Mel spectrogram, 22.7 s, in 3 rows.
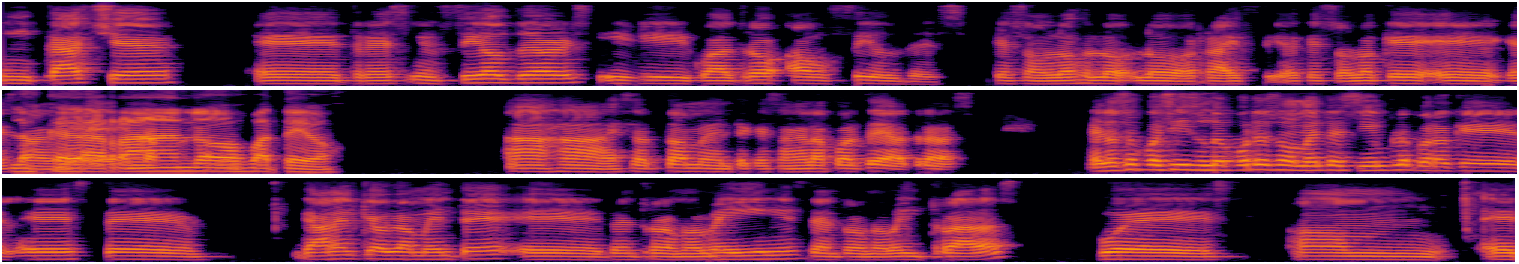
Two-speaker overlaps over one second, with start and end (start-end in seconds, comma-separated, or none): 7.6-9.0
